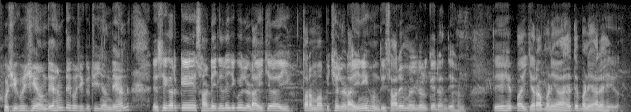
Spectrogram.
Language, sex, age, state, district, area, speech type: Punjabi, male, 18-30, Punjab, Patiala, rural, spontaneous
